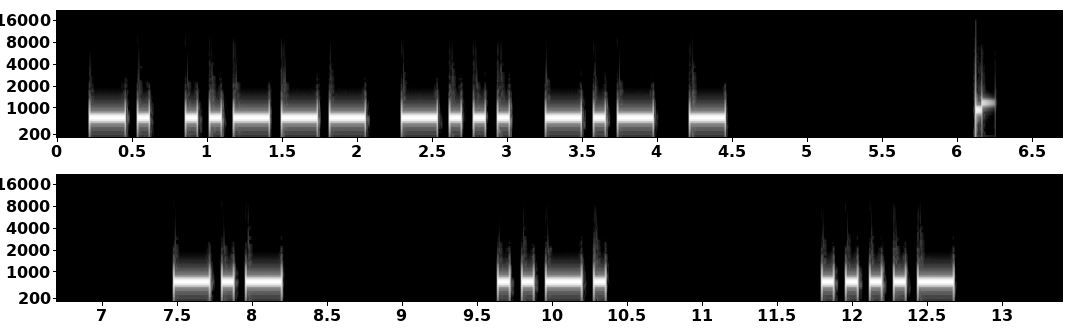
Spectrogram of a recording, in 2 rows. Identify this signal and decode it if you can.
Morse code, heard as a keyed tone, about 15 wpm, spaced as for 9 wpm, 700 Hz. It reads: N2BKT KF4
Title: USA Call Signs - 6x Character Spacing - 15wpm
